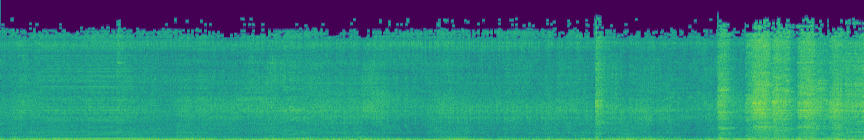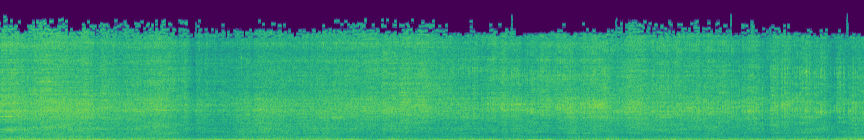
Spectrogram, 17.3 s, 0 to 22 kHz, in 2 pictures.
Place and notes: cologne, deutz mülheimer str, gebäude, visual sound festival, michael vorfeld - koeln, deutz mülheimer str, gebäude 9, visual sound festival, marcus schmickler
soundmap nrw: social ambiences/ listen to the people - in & outdoor nearfield recordings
